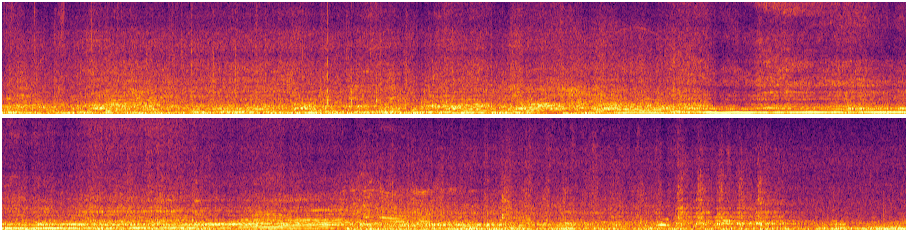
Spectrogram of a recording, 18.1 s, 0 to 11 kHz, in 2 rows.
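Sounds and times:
sports car engine revving: 0.7 - 12.8.

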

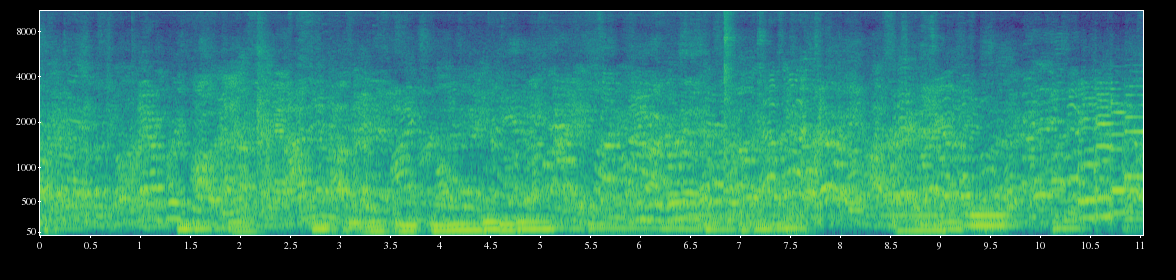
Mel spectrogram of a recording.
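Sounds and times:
bar crowd chatter: 0.0 - 11.0
low bass notes: 1.4 - 7.7, 8.5 - 10.4
amplified electric guitar: 8.5 - 11.0.

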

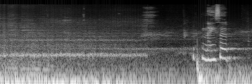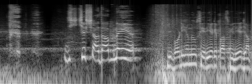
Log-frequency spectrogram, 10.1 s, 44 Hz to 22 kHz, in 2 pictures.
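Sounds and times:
deep rumble: 0.0 - 8.8.

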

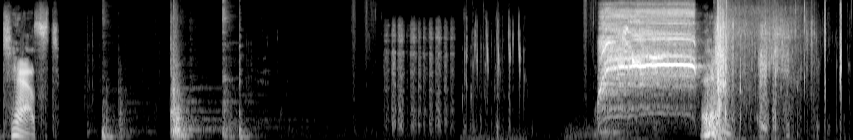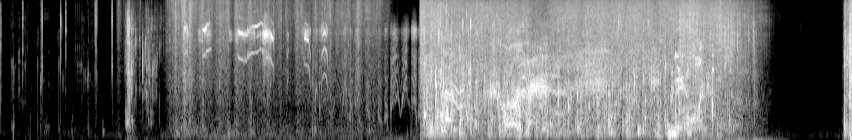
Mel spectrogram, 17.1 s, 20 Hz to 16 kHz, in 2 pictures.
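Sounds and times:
small wet smacks: 7.2 - 10.6
high squeaks: 10.4 - 12.8
gushing spray of blood: 12.8 - 16.2.

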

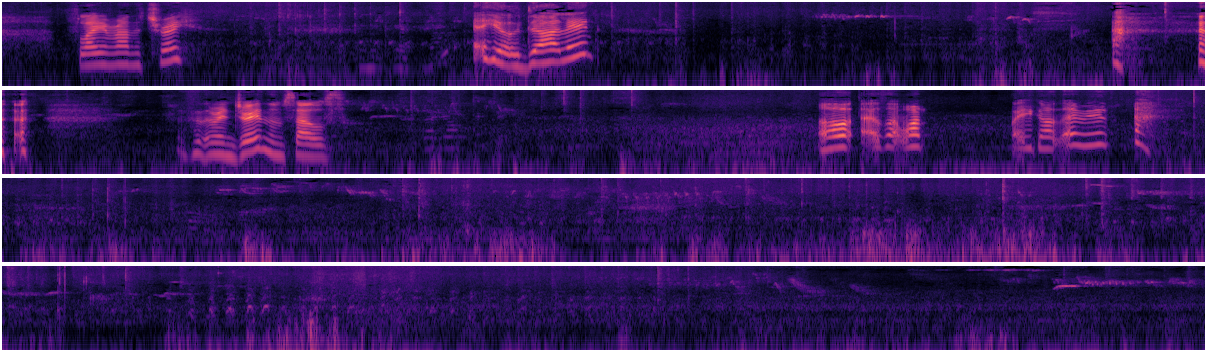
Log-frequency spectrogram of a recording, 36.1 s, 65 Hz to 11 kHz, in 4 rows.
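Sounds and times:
pigeon wings flapping: 1.7 - 6.2, 17.6 - 19.4, 20.9 - 32.4.

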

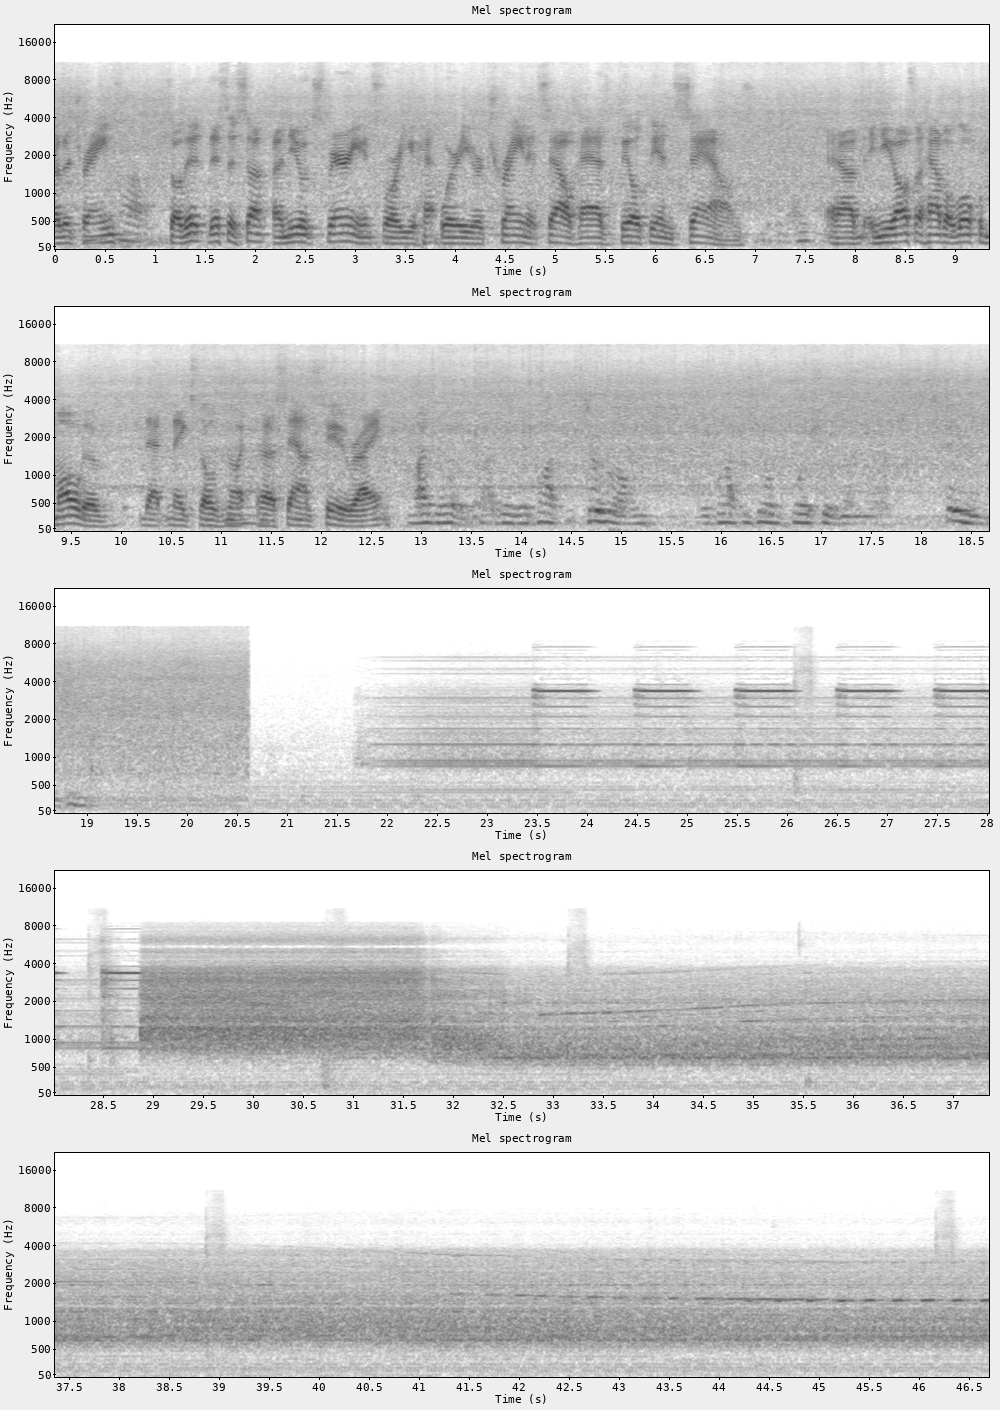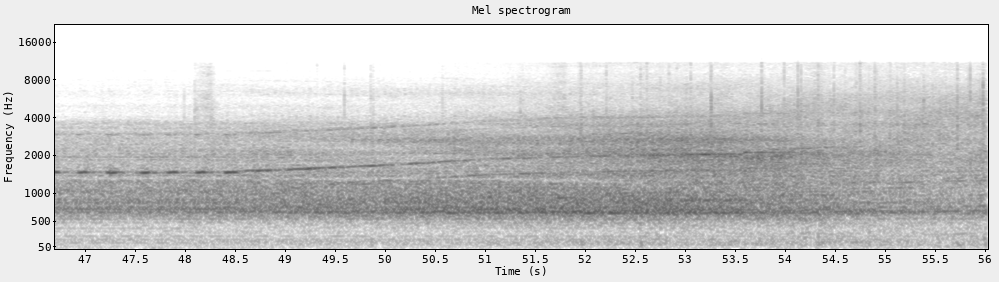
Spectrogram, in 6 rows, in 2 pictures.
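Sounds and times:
loud burst of noise: 0.0 - 20.7, 28.9 - 33.6, 38.8 - 56.0.

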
